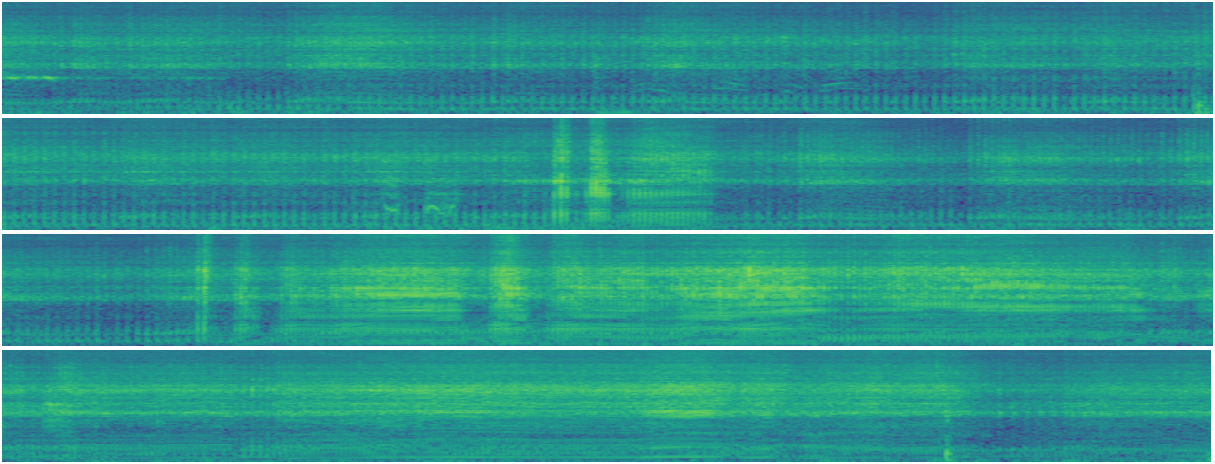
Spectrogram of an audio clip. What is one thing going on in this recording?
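A dirt bike engine idles and putters close by.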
